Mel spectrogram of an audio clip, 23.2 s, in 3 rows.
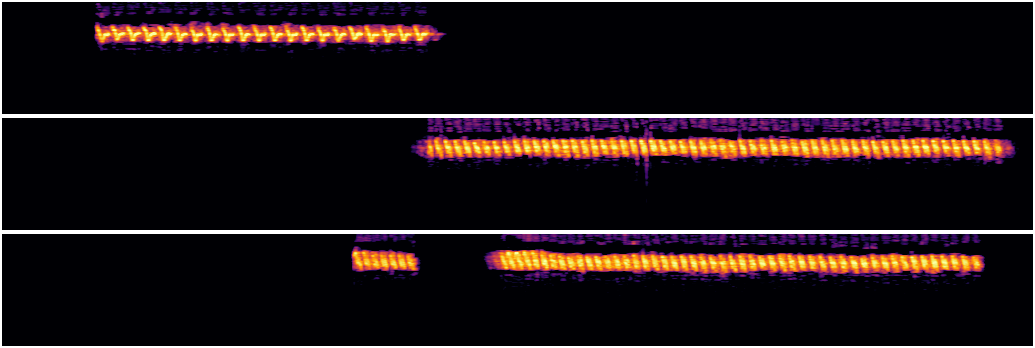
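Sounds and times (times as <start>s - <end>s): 
canary trilling: 0.7s - 3.3s, 10.9s - 15.4s, 18.1s - 18.6s, 19.2s - 22.9s.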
